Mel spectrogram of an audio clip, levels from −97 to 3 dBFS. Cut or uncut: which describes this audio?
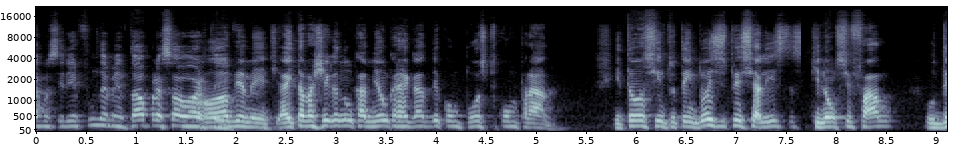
cut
